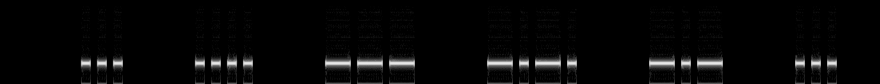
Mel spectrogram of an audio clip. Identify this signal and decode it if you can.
Morse code, heard as a keyed tone, about 15 wpm, spaced as for 8 wpm, 1000 Hz. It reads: SHOCKS
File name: qotdfiles / 8wpm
